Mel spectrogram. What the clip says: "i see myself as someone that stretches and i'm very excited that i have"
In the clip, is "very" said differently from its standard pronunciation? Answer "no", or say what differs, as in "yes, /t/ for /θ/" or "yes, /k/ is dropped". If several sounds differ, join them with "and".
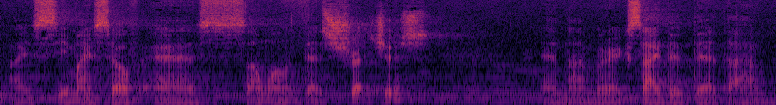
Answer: no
